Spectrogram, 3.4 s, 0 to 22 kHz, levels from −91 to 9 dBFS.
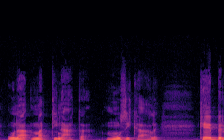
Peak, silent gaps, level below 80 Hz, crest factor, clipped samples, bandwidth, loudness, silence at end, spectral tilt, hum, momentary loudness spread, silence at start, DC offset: -12 dBFS; none; -54 dBFS; 18 dB; under 0.1%; 11.5 kHz; -30 LUFS; 0 s; -7 dB/octave; none; 15 LU; 0.1 s; under 0.1%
